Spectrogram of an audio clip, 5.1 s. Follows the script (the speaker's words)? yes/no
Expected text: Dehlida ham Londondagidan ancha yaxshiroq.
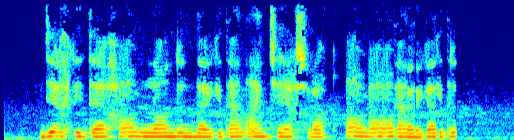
no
